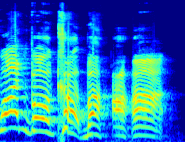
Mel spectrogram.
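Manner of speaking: gloating tone, then a cackle. Counting bowl cuts like on Sesame Street: the Count voice. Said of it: "you gotta say it like the count".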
